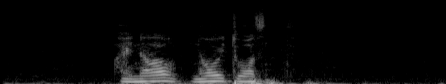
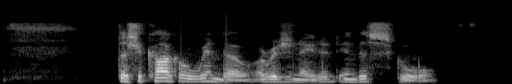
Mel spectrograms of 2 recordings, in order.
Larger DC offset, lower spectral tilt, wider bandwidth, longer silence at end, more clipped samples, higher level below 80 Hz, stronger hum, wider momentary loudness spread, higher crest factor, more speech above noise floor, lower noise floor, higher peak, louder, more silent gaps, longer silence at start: neither; first, -7.5 dB/octave vs -5 dB/octave; first, 14 kHz vs 7.6 kHz; second, 0.05 s vs 0.8 s; neither; first, -44 dBFS vs -68 dBFS; neither; second, 10 LU vs 22 LU; about the same, 18 dB vs 22 dB; second, 36 dB vs 41 dB; about the same, -64 dBFS vs -62 dBFS; second, -14 dBFS vs 0 dBFS; second, -30 LUFS vs -21 LUFS; neither; about the same, 0.05 s vs 0.1 s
